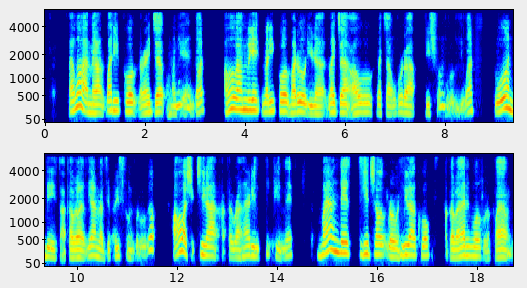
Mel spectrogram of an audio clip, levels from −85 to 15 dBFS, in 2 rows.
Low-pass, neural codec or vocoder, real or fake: 5.4 kHz; codec, 16 kHz, 0.5 kbps, FreqCodec, larger model; fake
